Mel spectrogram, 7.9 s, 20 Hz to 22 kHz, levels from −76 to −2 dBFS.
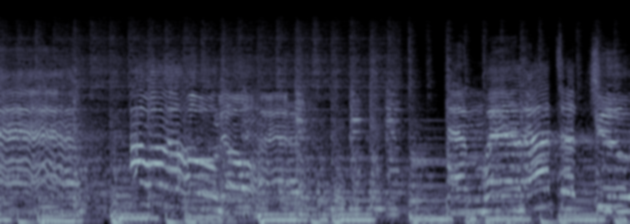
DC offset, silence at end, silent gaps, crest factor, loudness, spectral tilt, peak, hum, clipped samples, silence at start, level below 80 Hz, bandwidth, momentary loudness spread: under 0.1%; 0 s; none; 14 dB; -27 LUFS; -4 dB/octave; -14 dBFS; none; under 0.1%; 0 s; -40 dBFS; 16 kHz; 7 LU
